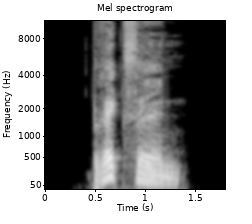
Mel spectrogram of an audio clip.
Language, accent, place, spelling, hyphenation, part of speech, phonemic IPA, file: German, Germany, Berlin, drechseln, drech‧seln, verb, /ˈdʁɛksl̩n/, De-drechseln.ogg
- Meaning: to lathe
